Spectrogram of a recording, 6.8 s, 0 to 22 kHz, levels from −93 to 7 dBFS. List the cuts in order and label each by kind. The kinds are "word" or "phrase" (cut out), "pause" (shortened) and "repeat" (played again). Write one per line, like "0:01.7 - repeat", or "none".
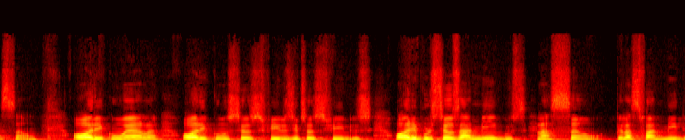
0:03.0 - word
0:05.4 - word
